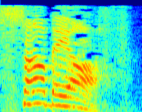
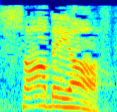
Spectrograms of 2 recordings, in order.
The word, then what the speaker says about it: Sabaoth: But we have here Sabaoth. That's how you pronounce it. Sabaoth.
